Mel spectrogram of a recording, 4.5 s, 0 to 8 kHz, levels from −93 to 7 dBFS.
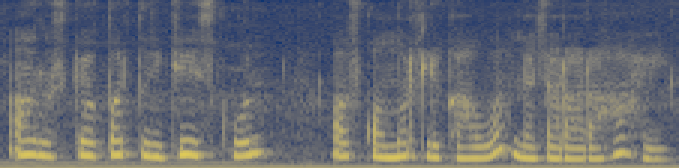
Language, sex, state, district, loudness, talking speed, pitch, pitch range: Hindi, female, Rajasthan, Jaipur, -17 LUFS, 170 wpm, 230 Hz, 200-250 Hz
